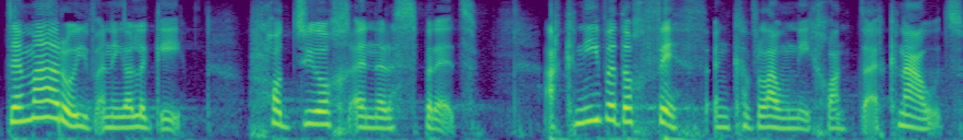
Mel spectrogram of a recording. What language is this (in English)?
Welsh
